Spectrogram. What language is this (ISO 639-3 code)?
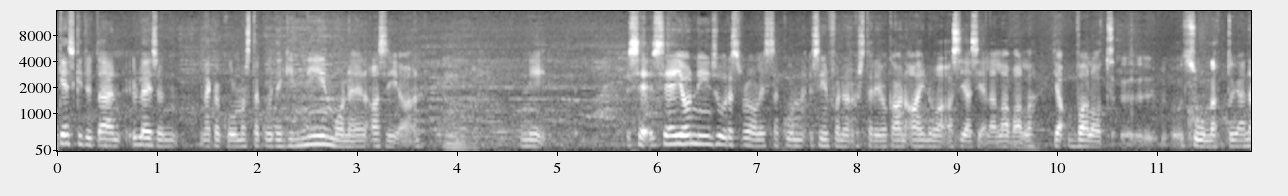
fin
